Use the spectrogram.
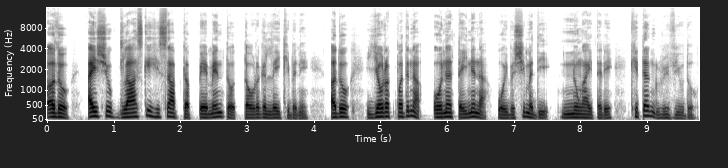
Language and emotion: Manipuri, neutral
